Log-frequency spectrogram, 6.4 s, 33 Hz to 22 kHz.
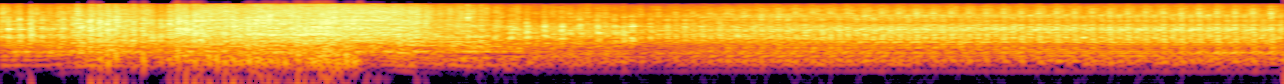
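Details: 1993 Honda Prelude H23A1 starting then idling: after a loud start, a steady ticking knock about three per second; owner unsure of the cause.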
